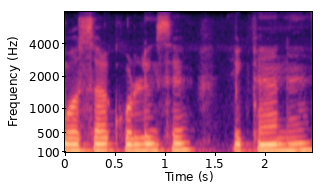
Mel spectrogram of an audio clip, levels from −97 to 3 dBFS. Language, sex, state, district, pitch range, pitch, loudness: Hindi, male, Uttar Pradesh, Hamirpur, 125-135 Hz, 130 Hz, -16 LUFS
